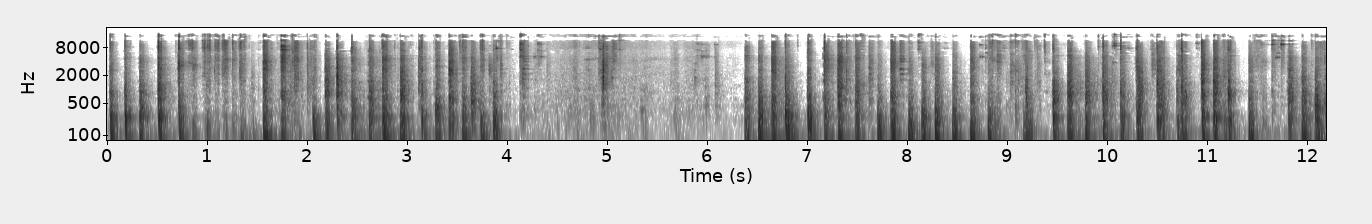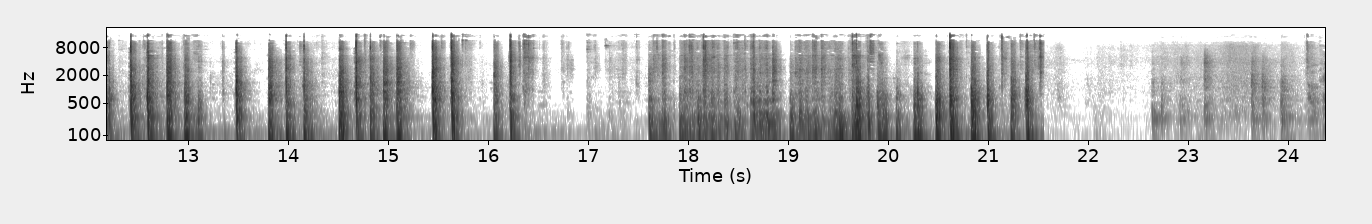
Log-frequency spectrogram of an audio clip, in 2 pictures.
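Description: Hammer striking a recessed ceramic wall fixture over and over, several blows a second in runs of a few seconds with short pauses, smashing the ceramic and its setting out of the wall. The blows stop a couple of seconds before the end.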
